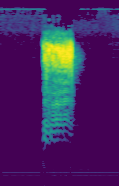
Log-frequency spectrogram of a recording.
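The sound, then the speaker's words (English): A single fart sounds as a loud, buzzy, rasping burst lasting about half a second and fades into a faint trailing sputter. “Why is everybody farting? If everybody was just stop farting, you would cut down on emissions. Stop your farting.”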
